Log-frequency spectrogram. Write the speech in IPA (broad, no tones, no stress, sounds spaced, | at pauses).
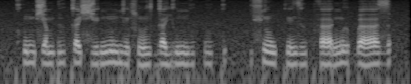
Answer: kʰ ũ m ɕ a m ɗ ɯ k a ɕ e ŋ͡m ũ ɡ ẽ ɬ õ z ɡ a j u ɲ u k͡p u k | ɕ õ w k ẽ z ɯ pʰ a ŋ͡m ɤ ɓ a z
